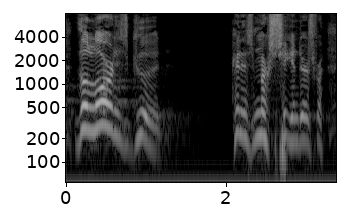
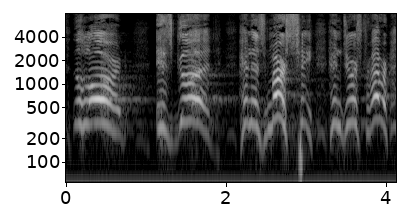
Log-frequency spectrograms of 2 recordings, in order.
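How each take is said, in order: First: Said in the usual way. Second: "The Lord is good" shouted louder and higher; loud, high repeat of "The Lord is good and his mercy endures forever"; shouted praise. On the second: Shown as a demonstration. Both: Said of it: "repeating it over and over".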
